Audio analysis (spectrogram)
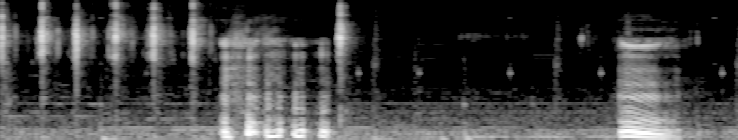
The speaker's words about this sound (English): So please, everybody with me, please spark your blunts. Let me hear your lighters. Lighters.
